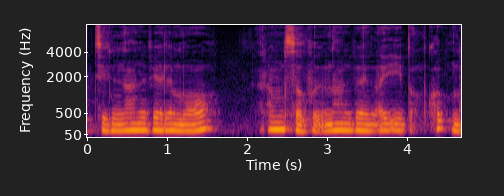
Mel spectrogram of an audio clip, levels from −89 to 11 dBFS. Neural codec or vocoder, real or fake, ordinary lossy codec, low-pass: codec, 16 kHz, 4 kbps, FunCodec, trained on Chinese and English, 50 frames a second; fake; none; none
